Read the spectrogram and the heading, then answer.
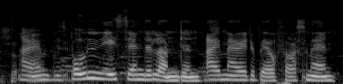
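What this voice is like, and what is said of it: London accent. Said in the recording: “You have a London accent.”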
